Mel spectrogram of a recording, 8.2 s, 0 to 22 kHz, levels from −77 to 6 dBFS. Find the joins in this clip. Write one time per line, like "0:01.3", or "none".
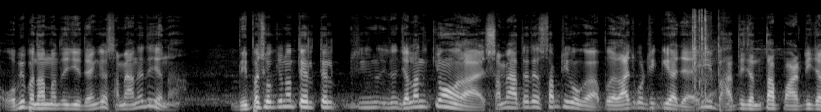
0:07.2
